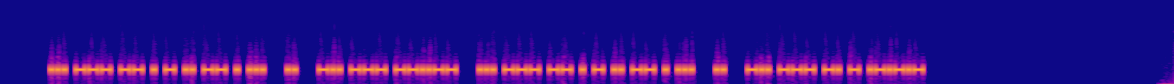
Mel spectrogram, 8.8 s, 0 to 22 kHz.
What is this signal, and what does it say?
Morse code, heard as a keyed tone, about 50 wpm, 700 Hz. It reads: SOMETIMES I DO, SOMETIMES I DONT.
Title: Sentences from Top 1000 Words - Review Part 3 - 50wpm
